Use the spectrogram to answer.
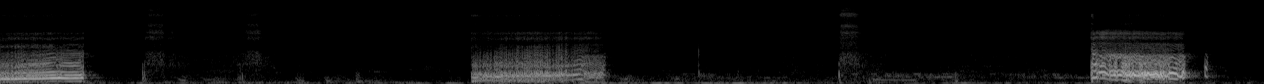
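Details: Snoring 6-year-old pug: three loud, rough snoring breaths in a small dog, separated by quieter breathing and snuffles.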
